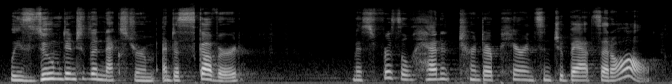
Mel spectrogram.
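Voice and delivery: plain reading voice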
